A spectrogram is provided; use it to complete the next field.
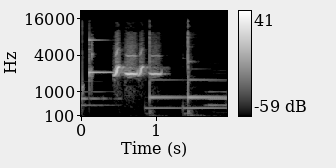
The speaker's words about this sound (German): Live-Ticker und Push-Nachrichten ploppen auf.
